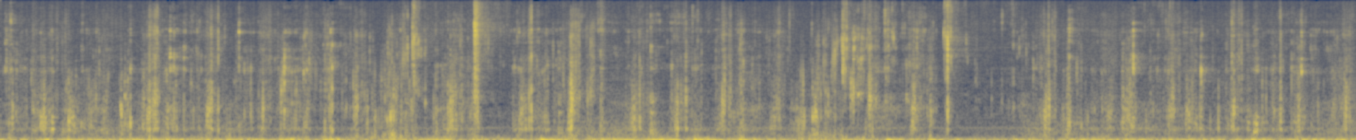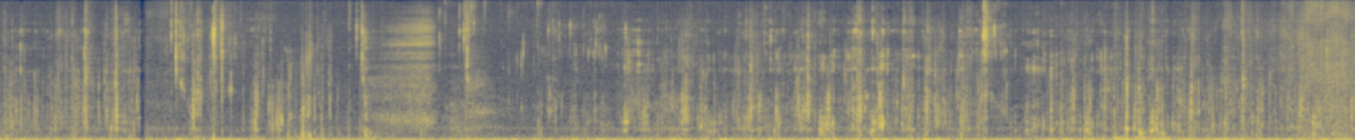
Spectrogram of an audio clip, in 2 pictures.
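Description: Close-miked chewing and biting of large stuffed dumplings: wet mouth noises with dense, irregular crisp clicks and crackles throughout.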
